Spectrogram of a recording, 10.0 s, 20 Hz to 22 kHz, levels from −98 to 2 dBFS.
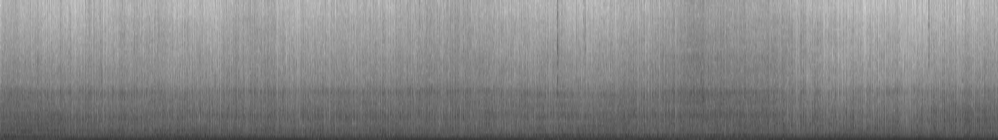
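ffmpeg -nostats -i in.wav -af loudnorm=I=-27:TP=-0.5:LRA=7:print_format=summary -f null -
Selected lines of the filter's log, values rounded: Input Integrated:    -21.9 LUFS
Input True Peak:     -10.8 dBTP
Input LRA:             0.1 LU
Input Threshold:     -31.9 LUFS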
